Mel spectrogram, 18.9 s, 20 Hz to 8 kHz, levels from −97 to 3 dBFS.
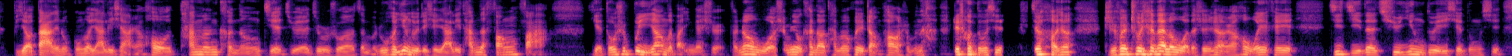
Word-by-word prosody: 比 - - -22
较 - - +2
大 85 - +3
的 - - -4
那 - - -7
种 85 -3 -9
工 100 +3 -9
作 100 - -2
压 85 0 -3
力 90 - -4
下， - - -7
然 - - -14
后 90 -1 -1
他 125 -1 -6
们 130 -1 -1
可 125 - -8
能 85 +5 -10
解 100 - -5
决， 80 +2 -7
就 95 +3 -7
是 90 - -6
说 95 0 -6
怎 - - -10
么 80 - -13
如 110 +2 -2
何 130 - +2
应 140 +1 +4
对 115 - +2
这 - - -3
些 90 - -6
压 95 - -3
力， 95 - -4
他 100 +4 -8
们 125 - -6
的 120 - -1
方 125 +4 -4
法 140 - -7 0.5
也 - - -4
都 120 +3 0
是 150 +3 -2
不 145 +2 +3
一 125 -5 +4
样 145 -2 +1
的 - - -1
吧， - - -6
应 85 - -13
该 85 - -9
是。 75 - -13
反 - - -11
正 135 -2 +3
我 95 -2 0
是 - - -12
没 125 +2 +2
有 120 - +2
看 130 +2 -3
到 115 -1 +2
他 110 - -12
们 110 +1 -4
会 110 0 0
长 - - -3
胖 110 -2 -2
什 - - -14
么 - - -12
的， - - -7 0.3
这 135 - +6
种 140 +1 +4
东 110 +1 +1
西 120 +2 -2 0.4
就 140 - +8
好 135 -3 +3
像， 125 0 +1 0.4
只 110 +1 -2
会 145 +2 +8
出 150 +2 +7
现 145 +1 +6
在 150 0 +10
了 130 -2 +8
我 115 -3 +4
的 - - -6
身 105 -1 -4
上， - - -2
然 95 +1 -5
后 130 0 -2
我 100 - 0
也 120 -1 +1
可 115 - -7
以 115 -2 -1 0.4
积 140 +2 -1
极 105 -7 -4
地 115 +1 +1
去 125 +3 -3
应 130 0 -1
对 110 -3 -1
一 - - -3
些 105 0 -5
东 95 +1 -13
西。 100 - -11
115 Hz, 310 characters per minute, -20 LUFS, 100-130 Hz, 0.5 s, 在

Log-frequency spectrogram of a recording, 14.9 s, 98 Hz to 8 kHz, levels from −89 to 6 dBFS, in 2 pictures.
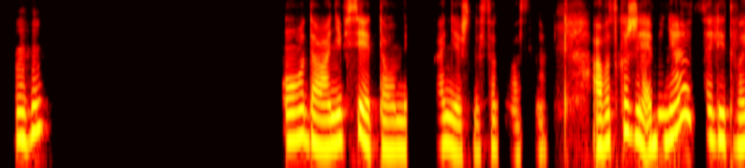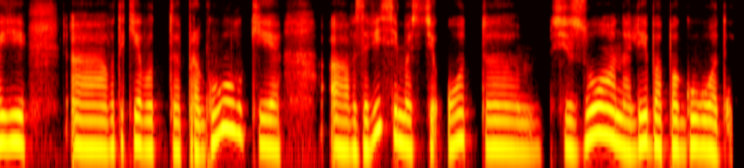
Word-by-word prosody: Мгм. 215 +6 +2 2.4
О 210 +3 +3
да, 185 -5 +3
не 195 +2 +5
все 215 +1 +5
это 175 -1 -3
умеют. 165 0 0 0.3
Конечно, 170 -4 -1
согласна. 165 -1 -10 0.4
А 180 -1 +5
вот 200 +2 +2
скажи, 245 -5 +4
а 170 -4 +4
меняются 230 - +2
ли 210 0 +3
твои, 195 +1 +2 0.4
э, 170 -2 0
вот 170 +1 -4
такие 190 0 -2
вот 170 0 -3 0.3
прогулки, 185 - 0 0.5
а, 170 -2 0
в 165 - -1
зависимости 185 - 0
от, 205 +3 -1 0.2
э, 165 -2 -2
сезона, 195 +1 +2
либо 185 +1 +1
погоды? 170 -2 -1
180 Hz, 115 wpm, -23 LUFS, 170-205 Hz, 2.4 s, не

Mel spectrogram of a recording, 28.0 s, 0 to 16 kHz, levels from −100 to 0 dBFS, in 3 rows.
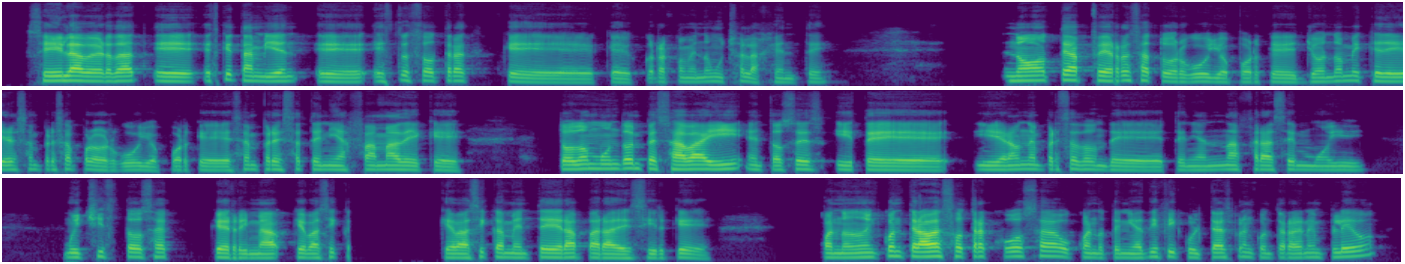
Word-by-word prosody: Sí, 165 0 +4
la 170 0 +10
verdad, 155 +1 +4
eh, 150 -2 +3
es 155 - -5
que 205 - 0
también, 155 -3 +1
eh, 135 -2 0
esto 150 +5 -6
es 170 - -16
otra 165 0 -1 0.2
que 115 -5 -2
que 115 -2 -5
recomiendo 135 +1 -7
mucho 145 -1 -10
a - - -5
la - - -3
gente 125 +1 -12 1.2
No 170 +2 +4
te 190 - +7
aferres 175 -1 +2
a 170 - +3
tu 150 - -5
orgullo 135 -2 -3
porque 125 -1 -5
yo 135 +3 -5
no 155 +3 -5
me 165 0 -6
quería 145 -2 +1
ir 145 - +1
a 140 - -2
esa 150 +2 -13
empresa 150 +1 -8
por 145 - -6
orgullo, 120 -1 -5
porque 120 -1 -5
esa 120 +6 -5
empresa 145 -1 -4
tenía 140 -2 -4
fama 140 +1 0
de 130 -2 -2
que 115 -3 -4 0.6
todo 150 +2 +3
mundo 165 +1 -1
empezaba 155 -3 +5
ahí, 155 +3 +4
entonces 140 +1 -4
y 140 -2 -3
te 120 -3 +1
y 140 -1 -3
era 140 +1 +1
una 150 +1 -3
empresa 145 +2 -5
donde 125 -5 -4
tenían 125 0 -8
una 140 +1 -3
frase 140 0 -2
muy 130 -1 -9 0.6
muy 150 -1 -3
chistosa 160 -2 -3 0.2
que 145 - +4
rima 130 0 +2
que - - +2
basica 140 +3 -2 0.6
que 140 - -3
básicamente 145 +1 +1
era 145 +1 +4
para 135 -2 +4
decir 130 +1 -3
que 125 -6 -3 0.7
cuando 145 -1 0
no 150 - +2
encontrabas 175 +2 +7
otra 175 0 +2
cosa 175 +2 0
o 160 - -2
cuando 140 -3 -4
tenías 135 -1 -4
dificultades 150 -2 -2
para 165 +1 -6
encontrar 140 -1 -3
empleo, 165 - -2
145 Hz, 175 wpm, -24 LUFS, 130-155 Hz, 1.2 s, la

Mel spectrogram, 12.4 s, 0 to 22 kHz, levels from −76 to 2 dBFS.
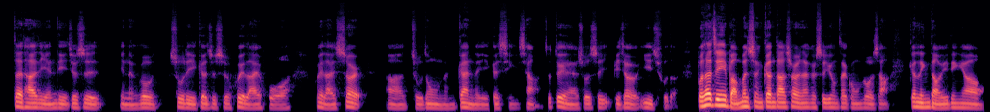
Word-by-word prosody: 在 130 -2 +4
他 115 -1 +4
的 110 - -2
眼 100 -1 -2
里 105 -2 -3
就 110 - -4
是 105 -3 -3 0.2
也 100 - -8
能 95 0 -7
够 105 -2 -1 0.2
树 125 - -4
立 110 -3 -1
一 - - -5
个 105 +2 -1
就 100 - -7
是 105 +1 -5
会 115 +3 -1
来 95 -1 -1
活、 95 -1 -8 0.3
会 - - -4
来 - - -2
事 - - -2
儿， - - +1 0.2
啊， 95 -2 -6
主 95 +2 -8
动 100 -1 -4
能 90 +1 -12
干 120 0 0
的 95 - -5
一 95 -1 -7
个 100 - -7
形 100 0 -9
象。 145 +8 -7
这 125 - -13
对 130 -1 +1
你 - - -3
来 95 - -5
说 105 +2 -4
是 110 +2 -6
比 105 - -6
较 110 +2 -2
有 95 -3 -3
益 115 +1 -4
处 - - -11
的， - - -17 0.2
不 145 - +7
太 180 +3 +13
建 170 -1 +9
议 165 - +8
把 105 - +7
闷 135 +6 +4
声 135 -2 +1
干 130 +1 +6
大 125 -1 +5
事 130 - 0
儿 125 - +4
那 115 +1 0
个 115 - -6
事 120 - -1
用 115 -1 -3
在 115 +1 -3
工 105 0 -7
作 110 -2 -4
上， 105 +1 -5 0.2
跟 135 -1 +1
领 120 0 +2
导 105 -5 +2
一 100 - -1
定 115 +1 -4
要 105 -3 0
105 Hz, 340 characters per minute, -22 LUFS, 100-120 Hz, 0.3 s, 太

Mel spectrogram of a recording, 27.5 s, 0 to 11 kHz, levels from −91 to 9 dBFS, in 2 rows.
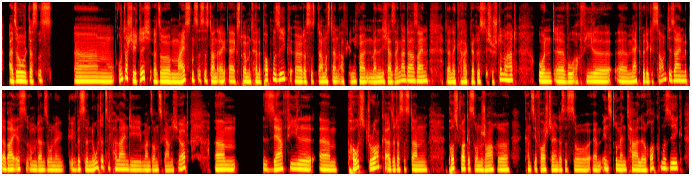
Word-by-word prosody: Also 140 +1 +5
das 130 -1 0
ist, 155 -3 -5 0.4
ähm, 135 -1 +3
unterschiedlich. 190 - +2
Also, 125 -1 +4
meistens 120 +7 +2
ist 160 -2 -4
es 150 - -1
dann 130 -1 +2
ex 125 +3 -1
experimentelle 130 -1 0
Popmusik. 180 - 0
Äh, 125 -1 +3
das 120 +1 -2
ist 130 - -8
da 120 - +2
muss 125 0 +2
dann 125 -1 -2
auf 120 - -6
jeden 125 +1 -2
Fall 120 -1 +1
'n 120 - -4
männlicher 120 0 +1
Sänger 135 +7 -1
da 145 -1 +2
sein, 140 0 +2 0.3
der 120 - -1
eine 120 0 +2
charakteristische 120 0 -3
Stimme 175 +6 0
hat 165 0 0 0.4
und, 130 -1 +3
äh, 125 -2 +3
wo 120 +1 +2
auch 120 - -8
viel, 130 -1 +2
äh, 125 -3 0
merkwürdiges 125 -1 -2
Sounddesign 155 -1 0
mit 150 - -2
dabei 130 0 +2
ist, 140 0 -3
um 125 -1 -3
dann 120 0 0
so 120 0 -3
'ne 115 0 -2
gewisse 125 -2 -2
Note 165 +11 -1
zu 165 - -7
verleihen, 135 -2 0
die 120 -1 -2
man 120 0 -2
sonst 120 +1 -4
gar 115 -1 -4
nicht 115 +1 -6
hört. 170 +5 -1 0.5
Ähm, 130 0 +3 0.5
sehr 130 +2 +1
viel, 140 -4 0
ähm, 120 -3 +1 0.2
Postrock, 170 +3 +1
also 125 0 +1
das 125 0 -2
ist 130 - -7
dann 120 0 0 0.4
Postrock 140 -2 +2
ist 125 - -1
so 125 - -1
'n 120 - +1
Genre, 120 +1 +1 0.3
kannst 120 -1 -4
dir 130 - 0
vorstellen, 120 -1 0
das 120 +1 -4
ist 120 - -5
so, 115 -1 -2
ähm, 115 -1 -2
instrumentale 125 -4 0
Rockmusik, 165 +5 -1
130 Hz, 175 wpm, -23 LUFS, 120-140 Hz, 0.5 s, Also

